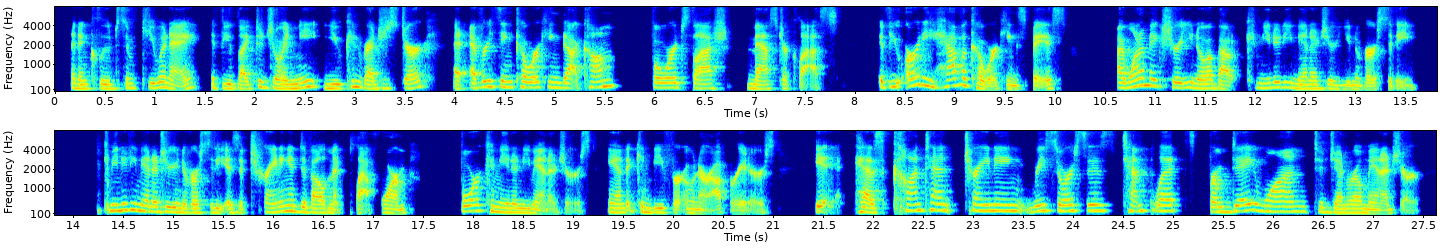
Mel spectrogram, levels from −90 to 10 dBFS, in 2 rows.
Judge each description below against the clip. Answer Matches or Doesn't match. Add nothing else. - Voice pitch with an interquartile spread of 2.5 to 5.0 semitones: Doesn't match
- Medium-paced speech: Matches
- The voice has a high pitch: Doesn't match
